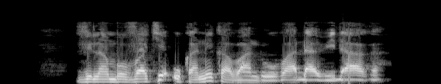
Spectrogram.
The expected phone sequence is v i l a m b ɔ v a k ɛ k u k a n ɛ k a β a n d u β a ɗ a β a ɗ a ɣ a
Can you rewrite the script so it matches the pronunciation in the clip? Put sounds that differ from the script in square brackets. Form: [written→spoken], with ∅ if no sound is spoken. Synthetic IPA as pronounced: v i l a m b ɔ v a k ɛ [k→ʔ] u k a n ɛ k a β a n d u β a ɗ a β [a→i] ɗ a ɣ a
